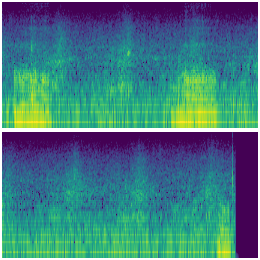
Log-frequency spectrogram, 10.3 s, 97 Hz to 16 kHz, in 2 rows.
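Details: Maria, a nine-year-old female pug in Japan, recorded 17 March 2020, possibly under stress: two drawn-out, low, wavering groaning vocalisations about three seconds apart, then a brief short sound near the end, over a steady background hum.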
